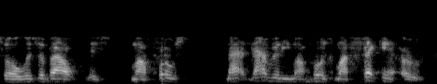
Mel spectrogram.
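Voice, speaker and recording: A middle-aged man speaks over a prison phone call, his husky voice squeezed thin by the tinny handset line. He rambles and repeats himself in relaxed street slang as he tells his story. The sound is dry and close. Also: medium pitch, moderate pace, dry recording. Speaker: interview guest, author. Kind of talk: casual storytelling interview. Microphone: prison telephone handset.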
